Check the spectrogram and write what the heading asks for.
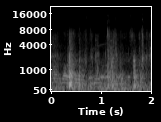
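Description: Marble tiles knocking as labourers load them onto a truck: a few short, sharp knocks scattered through the two seconds, over low voices in the background.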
